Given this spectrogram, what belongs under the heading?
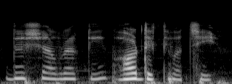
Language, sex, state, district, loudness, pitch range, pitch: Bengali, female, West Bengal, Cooch Behar, -20 LUFS, 230-260 Hz, 255 Hz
